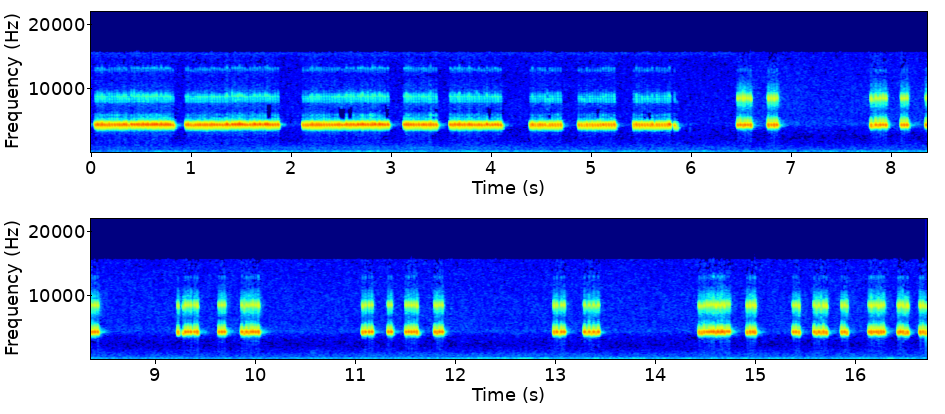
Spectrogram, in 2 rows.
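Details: Nemobius sylvestris, the wood cricket, recorded 9 August 2022 in Altenberg, Austria: long purring trills in the first six seconds, then short paired chirps separated by silent pauses of one to two seconds; background otherwise quiet.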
